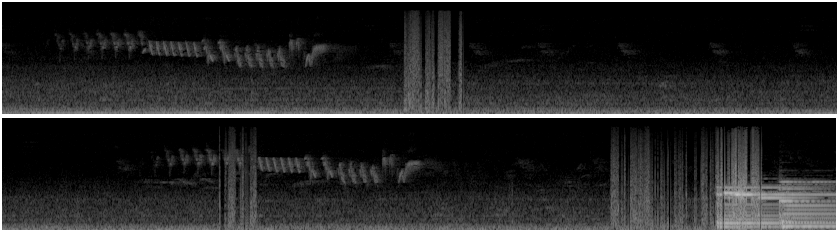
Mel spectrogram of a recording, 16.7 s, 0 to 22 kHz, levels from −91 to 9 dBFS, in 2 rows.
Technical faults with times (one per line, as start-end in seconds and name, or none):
4.02-4.62 loose connector crackle
10.52-10.89 loose connector crackle
14.44-15.95 loose connector crackle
